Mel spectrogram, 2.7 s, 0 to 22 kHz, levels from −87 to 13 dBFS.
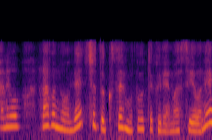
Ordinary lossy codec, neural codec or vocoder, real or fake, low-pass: AAC, 32 kbps; codec, 16 kHz in and 24 kHz out, 0.8 kbps, FocalCodec, streaming, 65536 codes; fake; 7.2 kHz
